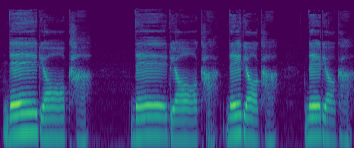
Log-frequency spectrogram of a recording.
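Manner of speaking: 내려가 said slowly with the tongue touching the roof; drawn-out practice 내려가, tongue tapping; slow careful demo. Shown as a demonstration. Teacher modelling the slow practice version, slow careful 내려가. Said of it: "I'm going to pronounce this slowly".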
